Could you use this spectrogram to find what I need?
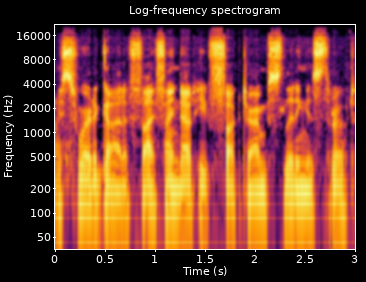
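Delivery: said under one's breath. Playing a character who turns away from the party, muttered under breath. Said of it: "like kind of under my breath".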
